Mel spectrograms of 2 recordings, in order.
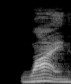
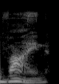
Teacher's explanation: in German, they tend to pronounce W as a V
